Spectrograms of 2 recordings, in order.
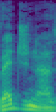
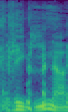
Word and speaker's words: Regina: Und das ist wahrscheinlich auch der Grund, warum hier alle nicht Regina sagen, sondern genau. Regina, deutsch ausgesprochen.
